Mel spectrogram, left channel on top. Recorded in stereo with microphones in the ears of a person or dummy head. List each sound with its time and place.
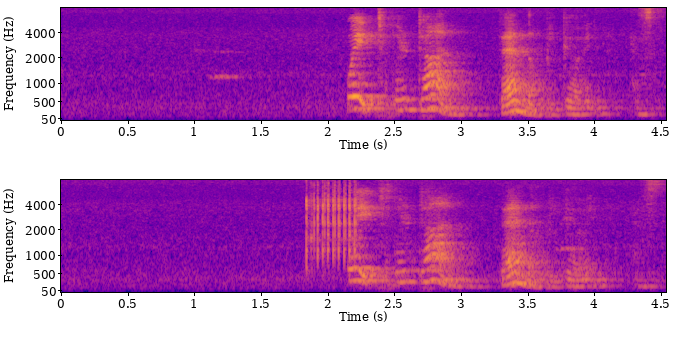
2.1 s a woman speaking: 80° left, 2.5 m; by 4.5 s 60° left (ahead or behind), 2.5 m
